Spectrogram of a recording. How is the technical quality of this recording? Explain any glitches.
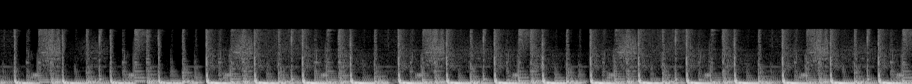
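No glitches or faults heard.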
